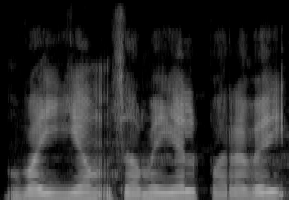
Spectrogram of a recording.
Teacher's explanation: சொற்களின் முதல், இடை, இறுதி ஆகிய இடங்களில் வரும் போது தனக்குரிய 2 மாத்திரை அளவிலிருந்து குறைந்து ஒலிக்கிறது. இவ்வாறு குறைந்து ஒலிக்கும் ஐகாரம் ஐகார குறுக்கம் எனப்படும்.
